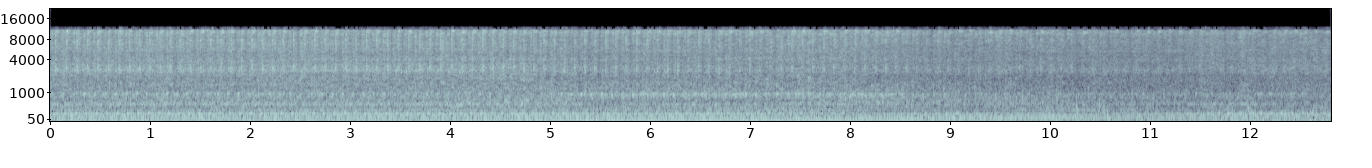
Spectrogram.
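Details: 1979 VW bus air-cooled flat-four with twin Solex 44 carbs, big heads, Scat 35 cam, 2100 kit, J pipes, oil cooler, years after rebuild and running well: steady even note with deep low rumble, no misses or knocks; normal running.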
